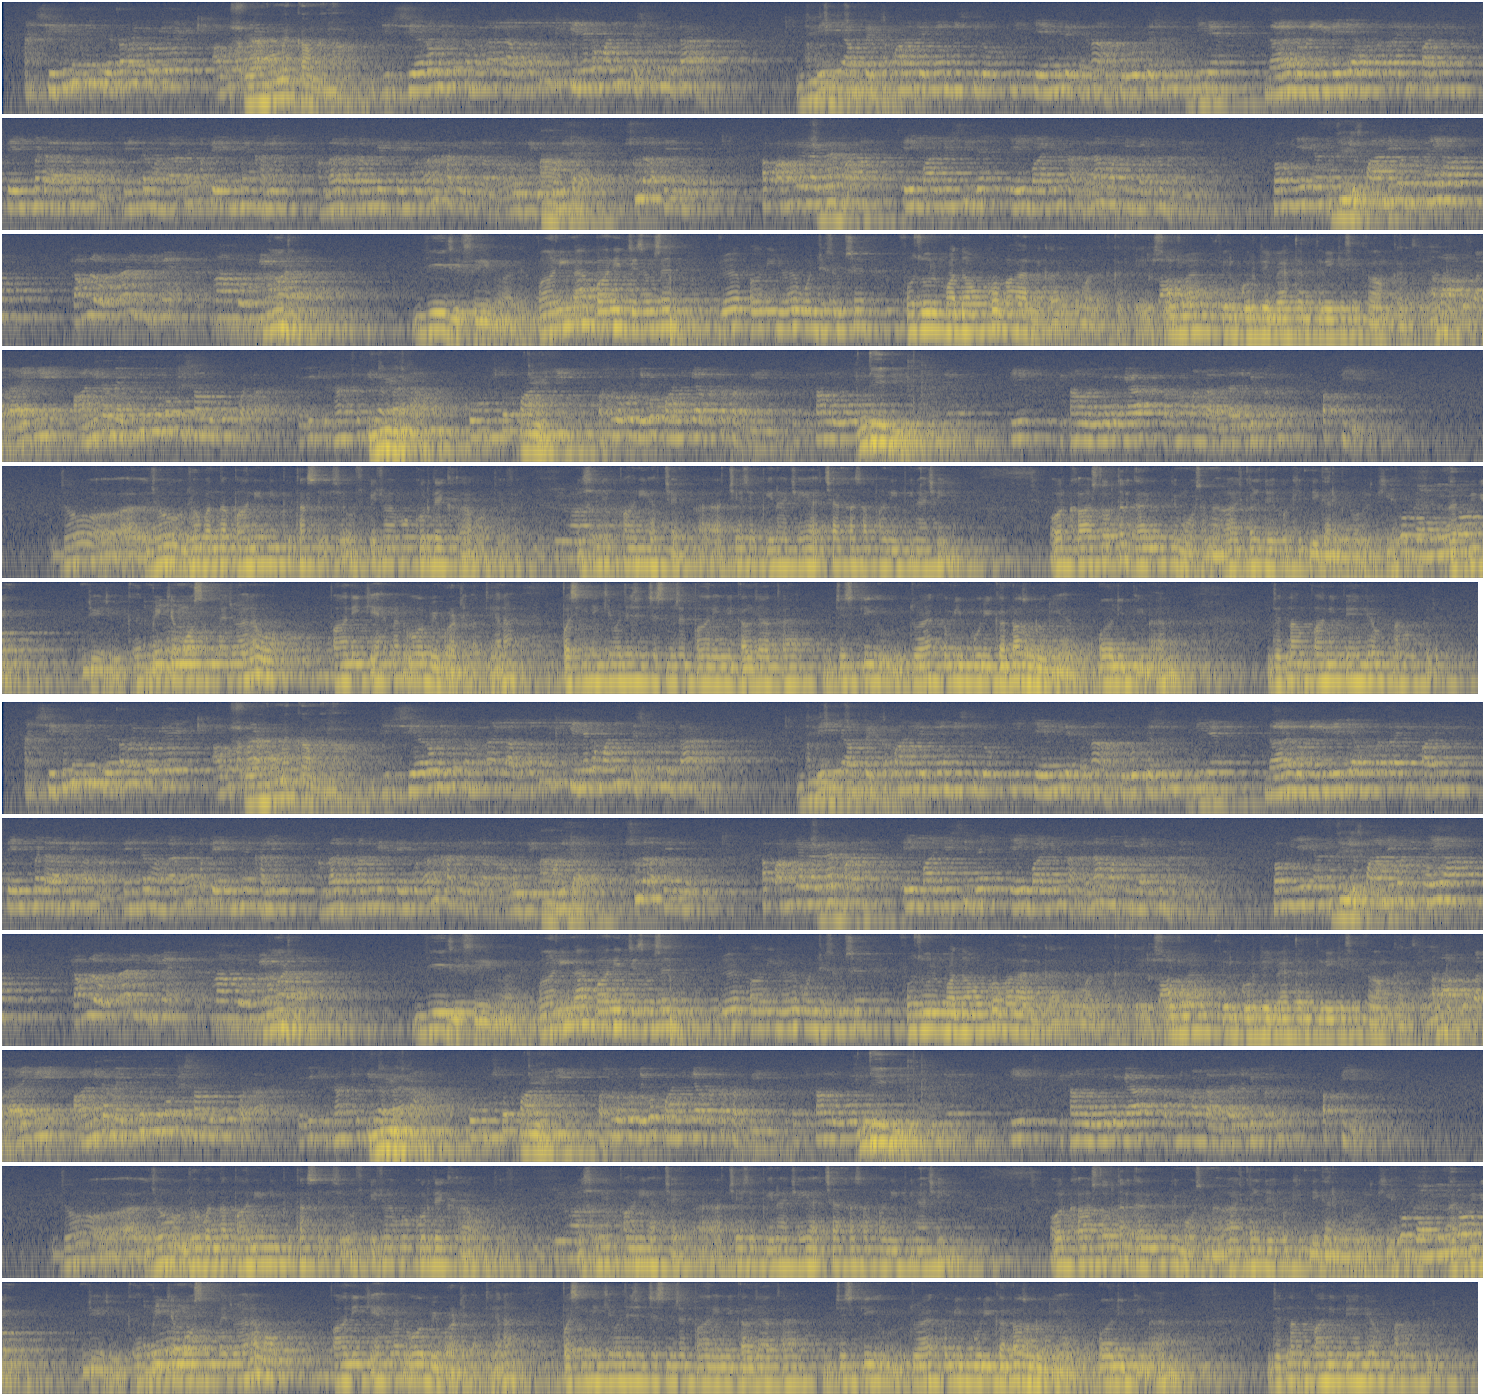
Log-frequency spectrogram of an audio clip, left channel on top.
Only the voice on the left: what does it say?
شہروں
میں کم ہاں
جی
جی جی
جی
جی
جی
ہاں
جی
جی
جی
جی
جی
جی جی صحیح بات ہے پانی
پنا
پانی جسم سے جو ہے پانی جو ہے وہ جسم سے فضول ماداوں کو باہر نک کال میں مدد کرتی ہے اسے
جو ہے وہ پھر گردے
بہتر طریقے سے کام کرتے ہیں ہے
نا
جی
جی
جی
جی
جی
جو جو جو بندہ پانی نہیں پیتا صحیح سے اس کی جو ہے وہ کردے خراب ہوتے پھر
اس
لیے پانی اچھے اچھے سے پینا چاہیے اچھا خاصا پانی نا چاہیے اور خاص طور پر گرمیوں کے موسم میں آج کل دیکھو کتنی گرمی ہو کینہ
گرمی
کے جی جی گرمی
کے
موسم میں جو
ہے نا وہ پانی کی اہمیت اور بھی بڑھ جاتی ہے نا پسینے کی وجہ سے جسم سے پانی نکل جاتا ہے جس
کی جو ہے کمی پوری کرنا ضروری ہے
پانی پین ہے نا جتنا ہم پانی پیئیں گے اتنا ہم پھر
